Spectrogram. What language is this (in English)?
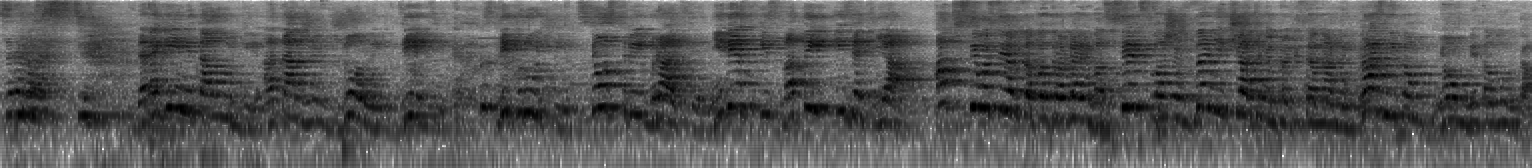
Russian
